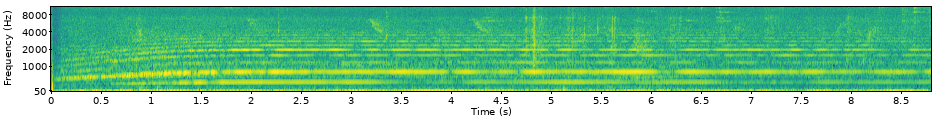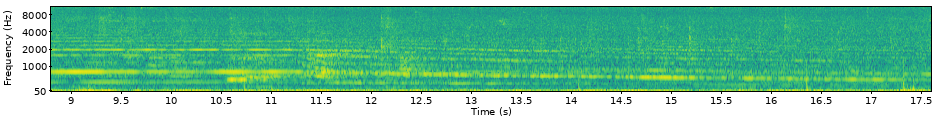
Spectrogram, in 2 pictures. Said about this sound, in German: Ja, jetzt habt ihr mal die Sirene gehört. Feuerwehrsirene. Also da scheint wieder irgendwas passiert zu sein. Ähm. Ja. So klingt die Feuerwehrsirene.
